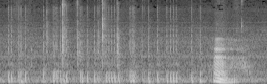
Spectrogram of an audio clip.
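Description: A computer game plays beeping electronic sounds through a small speaker.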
